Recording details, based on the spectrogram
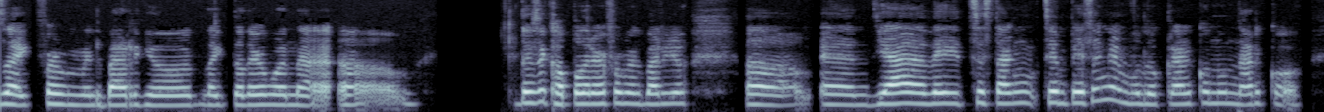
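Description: A woman's voice: fairly high pitch, darkish tone, no echo. A young woman co-hosting a podcast in casual chat, rambling with lots of fillers, swearing freely and switching between English and Spanish. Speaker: podcast co-host.

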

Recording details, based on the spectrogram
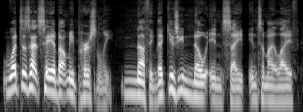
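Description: A man who hosts a comedy podcast, telling stories in animated casual chat and acting out crowd voices. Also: mid-range voice, brisk, no room sound, clean studio sound. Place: podcast studio.

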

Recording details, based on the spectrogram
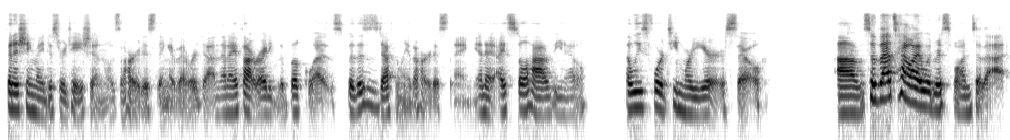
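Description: A woman's voice: fairly low pitch, fairly bright tone. 30s woman from texas, academic guest, thoughtful, um-heavy, laughs a bit. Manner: thoughtful, lots of ums, laughs easily. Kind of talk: interview answers.

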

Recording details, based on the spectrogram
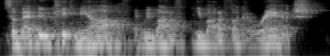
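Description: Gravelly, slangy man telling stories. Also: mid-range voice, fairly quick, roomy sound, a little hiss or hum. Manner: slangy, profane, excitable, repeats himself. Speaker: entrepreneur guest. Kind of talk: casual storytelling interview.

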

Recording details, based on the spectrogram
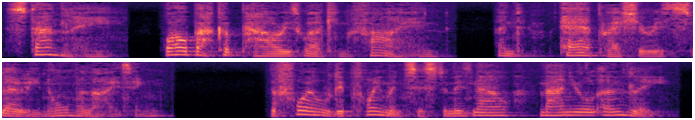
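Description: A man voicing a sweet female AI in a storybook, polite, precise and gently flirtatious. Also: mid-range voice, very animated, a little slow, slightly rough, pitched above the performer's own voice, full character voice. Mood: businesslike. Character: sweet, charming female AI on a screen, coolly technical.

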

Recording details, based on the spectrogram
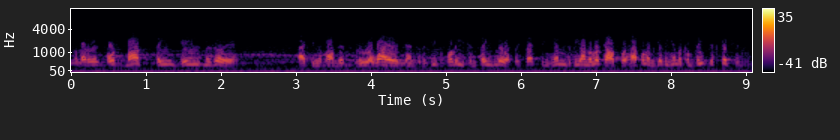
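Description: A man narrating a 1930s radio crime drama in a formal, declamatory manner with deliberate phrasing. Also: mid-range voice, a little hiss or hum, lightly acted. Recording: narrow old radio recording, loud music behind.

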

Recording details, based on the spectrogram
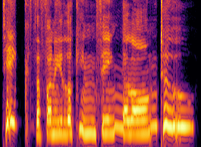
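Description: A man voicing a fussy, bossy female duck housekeeper in a storybook reading, shrill and scolding. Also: unhurried, a little mellow, dry recording, clean studio sound.

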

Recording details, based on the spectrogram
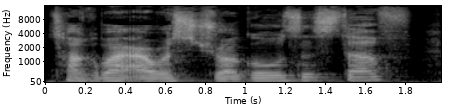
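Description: A man's voice: mid-range voice, fairly even intonation, normal speed, a bit bright. Rambling, giggly nineteen-year-old guy. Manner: rambling, self-deprecating, lots of ums and giggles. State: sick, voice a bit off. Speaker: podcast host. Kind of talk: casual solo podcast intro.

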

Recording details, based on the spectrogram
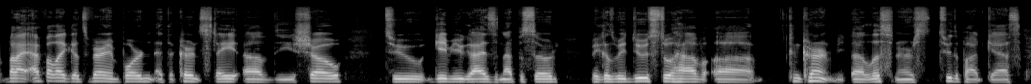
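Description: A young man hosting a podcast alone, sick and hoarse, talking in an apologetic, rambling way with many fillers and throat clearing. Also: mid-range voice, dry recording, clean studio sound. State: sick with a raspy, cracking voice. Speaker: podcast host. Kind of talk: unedited solo podcast update.

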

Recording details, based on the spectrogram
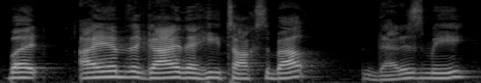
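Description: Slow-talking playful young man. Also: a little high, fairly even intonation, a bit bright. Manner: easygoing, playful, drawn-out delivery. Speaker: podcast guest co-host. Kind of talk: casual chat.

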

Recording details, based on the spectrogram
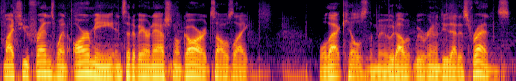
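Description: A man's voice: fairly low pitch, a little fast, a little mellow, faint music behind. A man hosting a casual livestream, chatting with his brother and telling rambling stories. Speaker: streamer and show host.

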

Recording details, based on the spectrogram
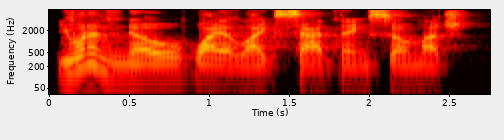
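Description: A man's voice: medium pitch, fairly even intonation, a little fast, a little hiss or hum, close to an everyday voice. Man playing bitter arguing man, irritable, sarcastic, emphatic ranting, mid-range, dramatic story character. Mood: bitter, heated. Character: bitter, irritable, argumentative man in a breakup fight.

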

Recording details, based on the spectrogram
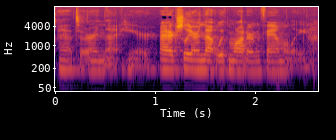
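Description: A woman's voice: lowish voice, monotone, racing, vocal fry. A woman in her twenties, a native Polish speaker, telling personal stories casually and informally as an actress being interviewed. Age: 20s. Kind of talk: casual chat, personal storytelling.

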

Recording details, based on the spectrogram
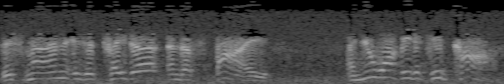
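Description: A high-pitched, prim and insistent secretary in an old radio drama. She speaks with urgent emphasis and is easily agitated. The recording is old and clearly noisy. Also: animated, unhurried. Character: anxious, upset young woman secretary, insistent and prim.

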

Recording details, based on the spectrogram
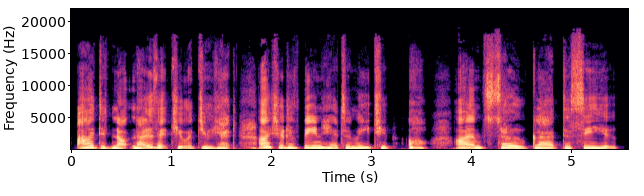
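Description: A woman voicing an excitable teenage boy who gushes eagerly over his father. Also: on the high side, normal speed, dry recording, clean studio sound, pitched above the performer's own voice, close to an everyday voice. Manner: eager, breathless, gushing.

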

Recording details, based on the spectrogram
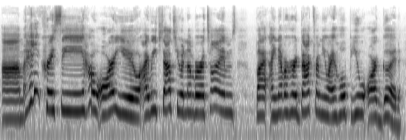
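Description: A woman's voice: high voice, unhurried, pushed and bright. A woman in her fifties hosting a casual live chat, talking to viewers in a candid, blunt, colloquial way. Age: 50s. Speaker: host of a live chat show.

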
